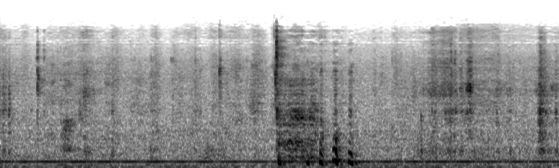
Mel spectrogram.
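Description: Soft, close-miked mouth sounds of chewing a Big Mac, with faint wet ticks, over a steady low hum. About three and a half seconds in comes a brief run of short, pitched vocal sounds lasting under a second.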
